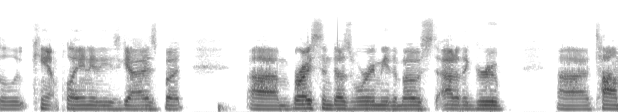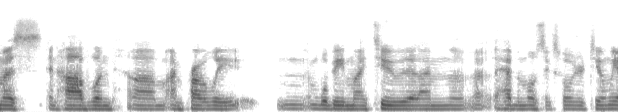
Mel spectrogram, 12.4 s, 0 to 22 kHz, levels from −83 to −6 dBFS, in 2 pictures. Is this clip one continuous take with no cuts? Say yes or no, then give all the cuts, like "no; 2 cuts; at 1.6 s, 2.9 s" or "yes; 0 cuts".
no; 1 cut; at 6.6 s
